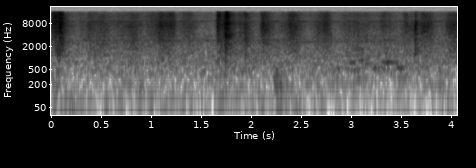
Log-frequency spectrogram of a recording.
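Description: Near silence: quiet room tone with a steady low hum and a couple of faint clicks.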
